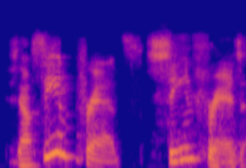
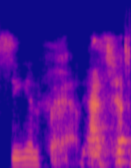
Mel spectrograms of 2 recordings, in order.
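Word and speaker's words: Cianfrance: Scene France.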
